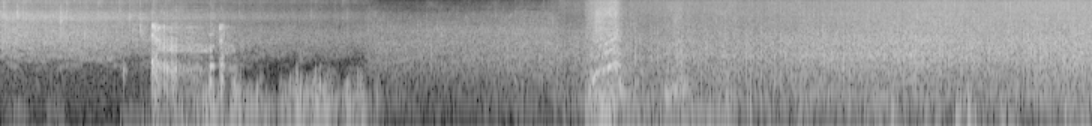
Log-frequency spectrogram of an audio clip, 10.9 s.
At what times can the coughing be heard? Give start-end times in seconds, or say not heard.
1.2-2.5.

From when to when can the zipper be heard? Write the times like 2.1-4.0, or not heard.
5.8-7.4.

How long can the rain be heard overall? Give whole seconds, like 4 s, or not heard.
11 s.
